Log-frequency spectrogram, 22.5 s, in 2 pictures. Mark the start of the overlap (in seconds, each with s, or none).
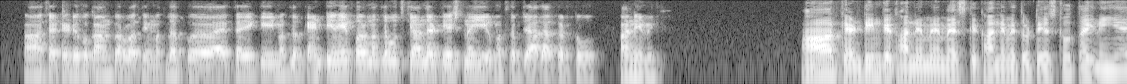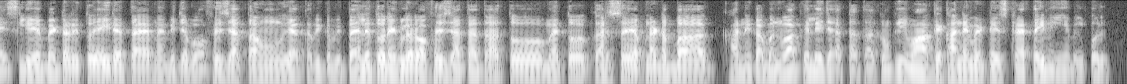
none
